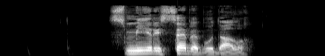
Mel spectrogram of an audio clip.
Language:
Serbian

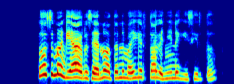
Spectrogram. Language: Kalenjin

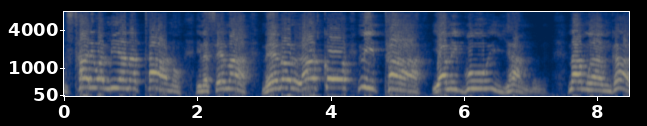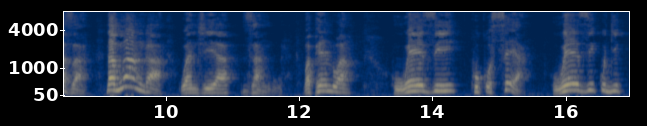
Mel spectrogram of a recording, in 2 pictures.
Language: Swahili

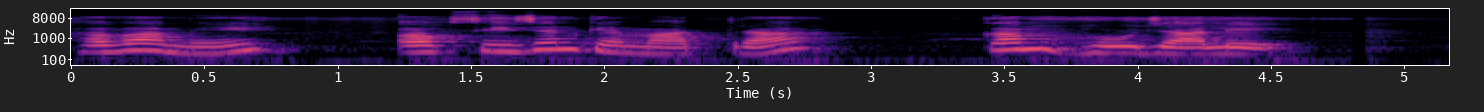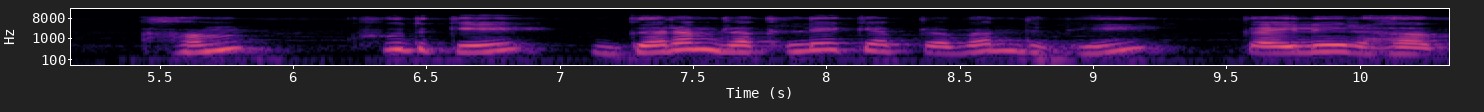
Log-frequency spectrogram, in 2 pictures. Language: Bhojpuri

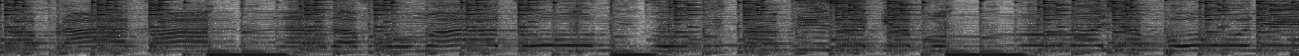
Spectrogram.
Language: Romanian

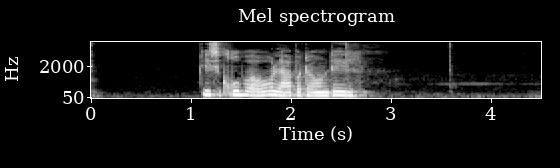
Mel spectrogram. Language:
Danish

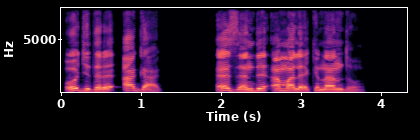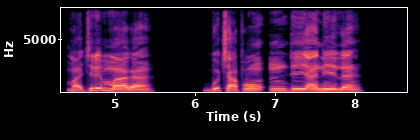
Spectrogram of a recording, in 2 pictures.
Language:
Igbo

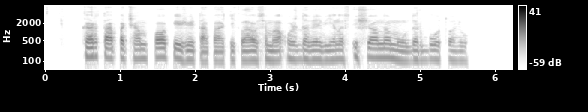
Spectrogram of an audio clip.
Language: Lithuanian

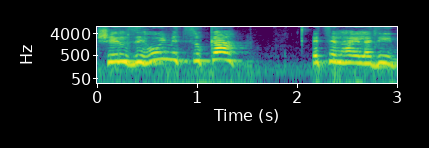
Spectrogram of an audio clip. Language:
Hebrew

